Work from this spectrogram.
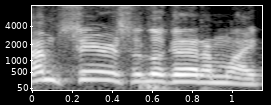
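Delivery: normal talking voice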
